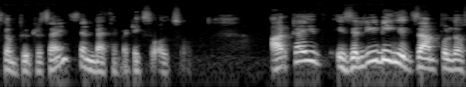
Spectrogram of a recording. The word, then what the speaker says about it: arXiv: second example is archive it is spelled as arXiv but pronounced as archive that was started in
